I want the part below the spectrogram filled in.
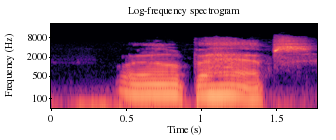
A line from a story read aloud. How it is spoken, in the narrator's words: said he with a sigh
